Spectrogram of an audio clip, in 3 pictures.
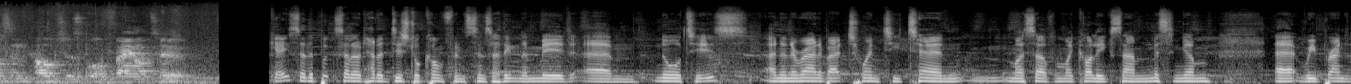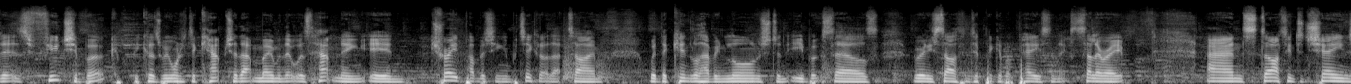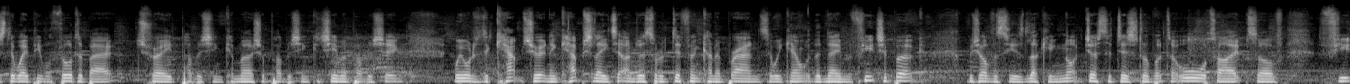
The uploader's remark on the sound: Recorded at Futurebook. Recorded at ‘Edtech for publishers’ at FutureBook '16.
